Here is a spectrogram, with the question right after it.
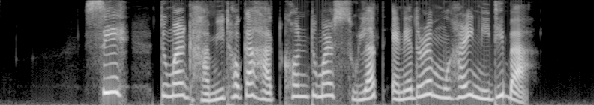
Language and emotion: Assamese, disgusted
